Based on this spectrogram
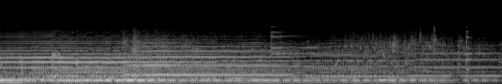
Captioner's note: water splashing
